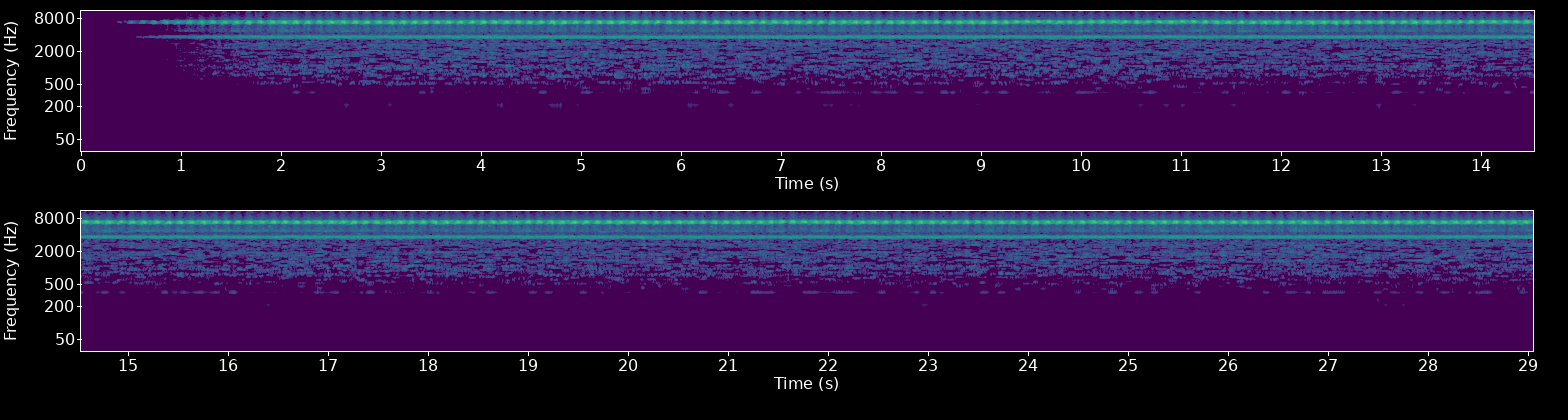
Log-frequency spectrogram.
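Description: Crickets chirring: a high, fast-pulsing trill that fades in over the first second or two and then holds steady.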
